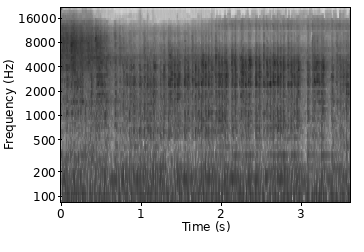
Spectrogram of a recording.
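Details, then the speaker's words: 1972 K5 Blazer carbureted V8 with suspected stuck carburettor floats fouling plugs, running fast; loud, deep, uneven idle rumble with open, unmuffled exhaust pulses from the blown-out muffler. "This thing sounds pretty good. So with that old blowed out muffler."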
